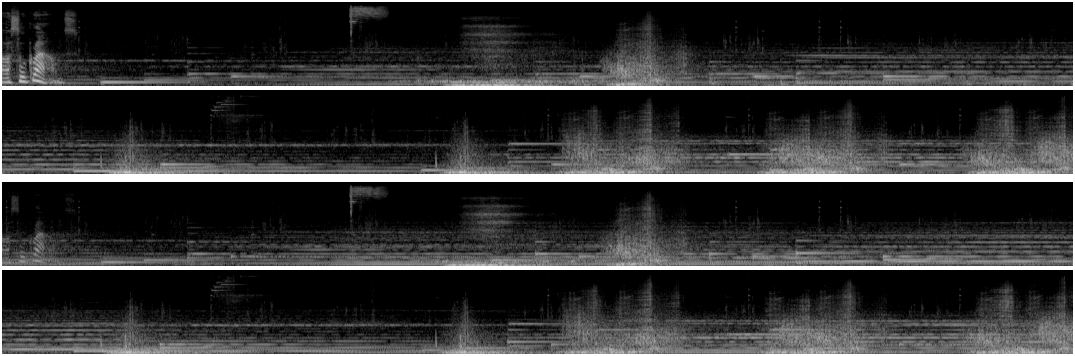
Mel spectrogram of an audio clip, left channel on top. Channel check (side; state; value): both; normal; correlation 0.57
